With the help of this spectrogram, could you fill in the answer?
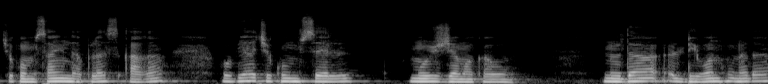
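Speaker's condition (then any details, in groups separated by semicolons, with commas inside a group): No condition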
